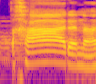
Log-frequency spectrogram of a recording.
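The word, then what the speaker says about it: धारणा: É uma técnica que a gente chama de dharana, ou se a gente fosse utilizar uma pronúncia mais próxima, né, do sânscrito, seria dharana, né? Tipo, esse H tem um som aí.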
